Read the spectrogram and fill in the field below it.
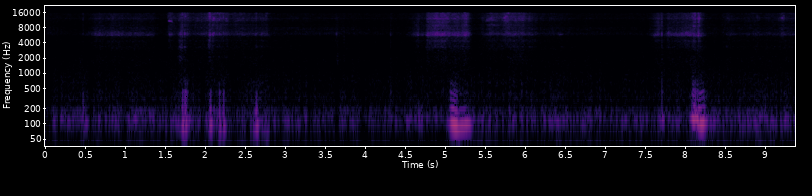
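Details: Sleeping female Husky puppy snoring softly: faint low rumbles, with two louder short snorting snores about three seconds apart near the end, over a quiet indoor background.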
